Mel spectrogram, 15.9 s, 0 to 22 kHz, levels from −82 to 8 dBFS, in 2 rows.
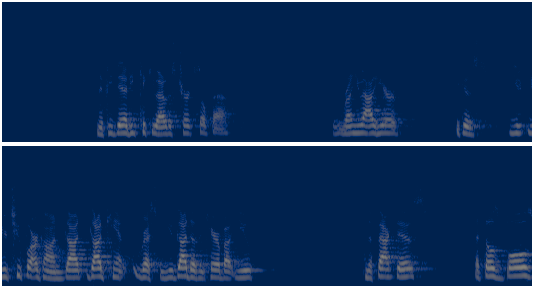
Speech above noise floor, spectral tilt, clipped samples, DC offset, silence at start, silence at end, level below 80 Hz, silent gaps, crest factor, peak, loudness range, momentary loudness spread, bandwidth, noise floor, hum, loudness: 38 dB; -7 dB/octave; under 0.1%; under 0.1%; 1.45 s; 0 s; under -90 dBFS; 4.06-4.97 s, 6.56-6.82 s, 12.32-12.44 s, 12.90-13.37 s, 14.86-15.05 s; 20 dB; -28 dBFS; 9 LU; 16 LU; 11.5 kHz; -85 dBFS; none; -47 LUFS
